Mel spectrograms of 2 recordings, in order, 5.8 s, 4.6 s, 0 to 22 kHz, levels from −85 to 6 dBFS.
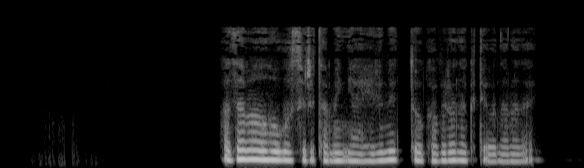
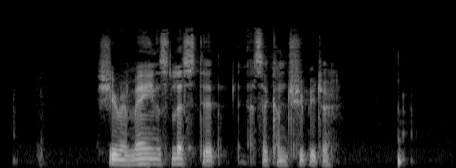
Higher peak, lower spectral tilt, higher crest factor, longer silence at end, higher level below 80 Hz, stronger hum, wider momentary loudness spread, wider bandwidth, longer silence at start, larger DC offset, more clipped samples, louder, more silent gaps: about the same, -10 dBFS vs -10 dBFS; first, -7 dB/octave vs -4 dB/octave; about the same, 18 dB vs 22 dB; about the same, 0.5 s vs 0.55 s; second, -76 dBFS vs -66 dBFS; neither; about the same, 13 LU vs 14 LU; about the same, 11.5 kHz vs 11.5 kHz; first, 2.2 s vs 0.4 s; neither; neither; first, -26 LUFS vs -29 LUFS; neither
